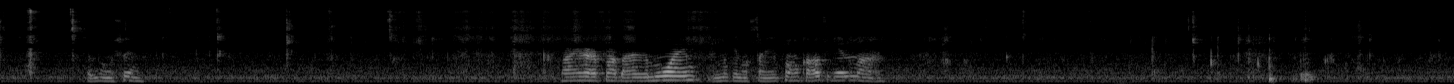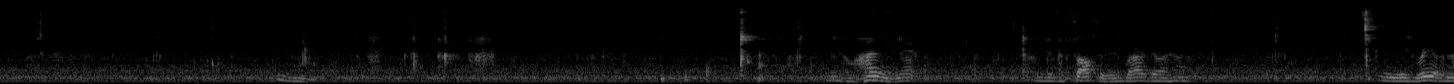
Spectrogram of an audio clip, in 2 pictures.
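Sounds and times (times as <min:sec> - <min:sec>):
person chewing meat: 0:09.4 - 0:15.2, 0:16.0 - 0:19.2
mouth clicks and smacks: 0:21.9 - 0:22.2.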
